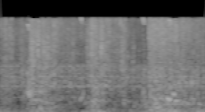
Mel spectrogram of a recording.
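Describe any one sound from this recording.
A pickaxe thuds against a tree trunk.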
